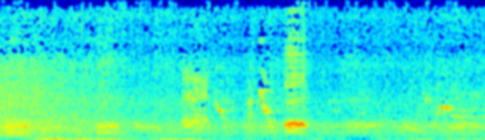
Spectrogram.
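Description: A low rumble, loudest about a second in, with a few short bird calls about halfway through.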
